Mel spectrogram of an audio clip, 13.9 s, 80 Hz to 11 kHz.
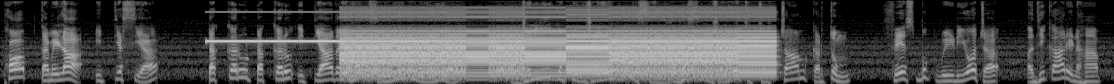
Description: Cassette data (Kansas City type), 1200 baud, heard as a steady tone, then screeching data, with speech in Sanskrit.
